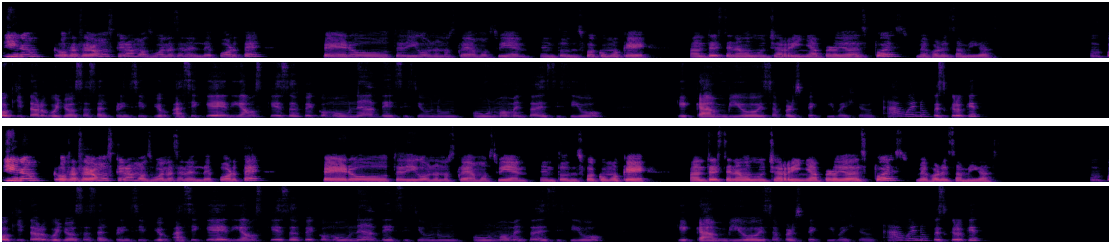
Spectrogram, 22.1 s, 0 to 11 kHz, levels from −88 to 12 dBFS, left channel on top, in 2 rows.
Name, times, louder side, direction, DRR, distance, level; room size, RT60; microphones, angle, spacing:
voice 1, 0.0-2.6 3.2-6.4 6.9-9.9, right 7 dB, 70° right, 0.3 m, -31 dB
voice 2, 10.9-17.0 17.8-19.0 19.4-20.8, equal, 20° left, 0.6 m, -38 dB
2.6 x 2.1 x 2.3 m
head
